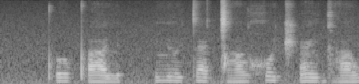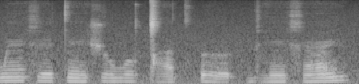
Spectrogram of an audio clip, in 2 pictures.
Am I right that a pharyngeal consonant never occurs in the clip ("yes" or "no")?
yes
